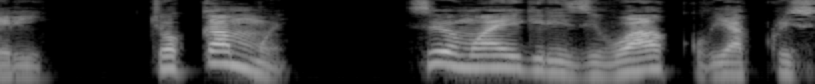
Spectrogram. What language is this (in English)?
Ganda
